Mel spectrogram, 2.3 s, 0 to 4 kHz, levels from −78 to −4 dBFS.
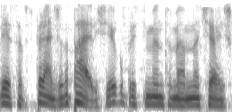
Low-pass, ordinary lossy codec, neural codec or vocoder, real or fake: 3.6 kHz; MP3, 32 kbps; none; real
